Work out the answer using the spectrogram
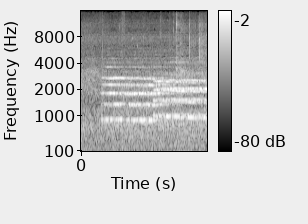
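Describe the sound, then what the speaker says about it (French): A fire engine siren wails steadily on a street as the truck passes, sustained tonal whine rising in pitch over constant traffic rumble, fairly close and alone without talk. "On va laisser les pompiers passer."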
